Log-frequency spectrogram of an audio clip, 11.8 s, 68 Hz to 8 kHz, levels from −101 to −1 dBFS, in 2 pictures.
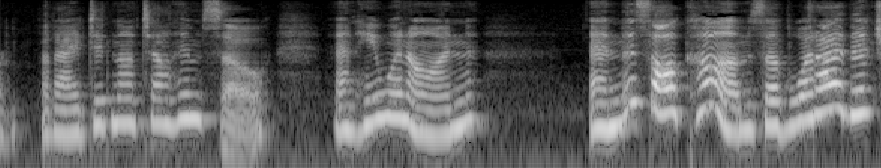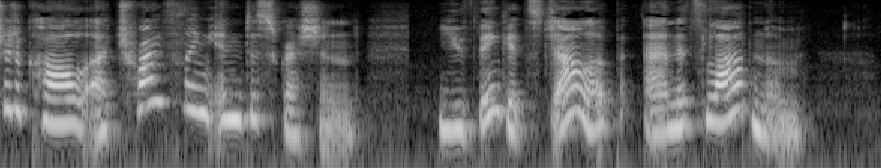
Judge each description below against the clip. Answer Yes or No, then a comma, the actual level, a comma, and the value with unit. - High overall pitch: Yes, high, 245 Hz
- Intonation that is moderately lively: No, wide, 7.4 semitones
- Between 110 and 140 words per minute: No, average, 160 wpm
